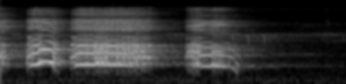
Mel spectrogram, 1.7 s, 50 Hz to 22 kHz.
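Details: Red junglefowl, decoy-lured for trapping on 2 November 2021, gives a full, raspy cock-a-doodle crow: a short opening note, a sustained strident middle and a clipped falling end, against quiet background with a thin insect whine.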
